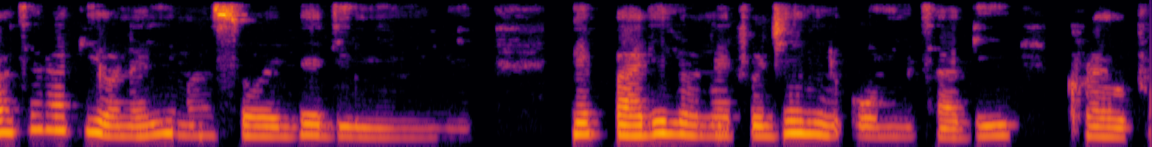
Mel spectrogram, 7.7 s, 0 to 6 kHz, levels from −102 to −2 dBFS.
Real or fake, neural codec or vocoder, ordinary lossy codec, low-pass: real; none; none; 5.4 kHz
